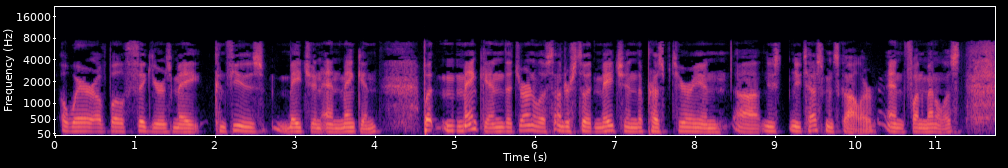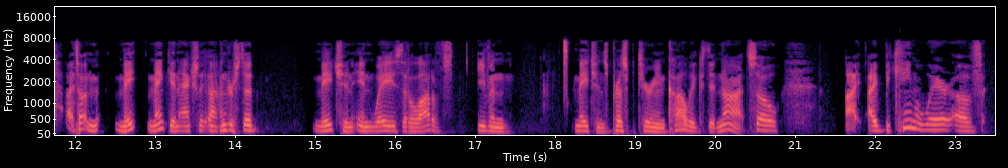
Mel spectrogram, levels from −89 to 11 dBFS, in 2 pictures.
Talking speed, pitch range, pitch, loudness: 130 wpm, 125-150 Hz, 135 Hz, -22 LUFS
